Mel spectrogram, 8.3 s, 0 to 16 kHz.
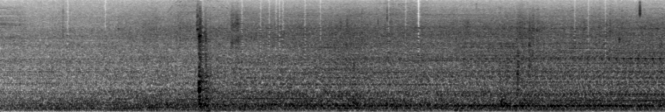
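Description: Hitachi 75 mini excavator's diesel engine running steadily at high idle as the machine is tracked along, growing slightly louder, with one sharp knock about two and a half seconds in.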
